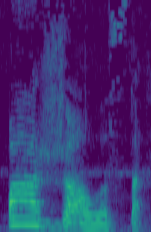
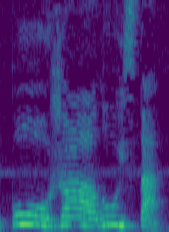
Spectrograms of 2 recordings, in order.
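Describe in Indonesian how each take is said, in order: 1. Huruf o dibaca seperti a, dan huruf i tidak dibaca. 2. Semua huruf dibaca, dengan o yang jelas. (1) "huruf o ini dibaca a" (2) "Kalau huruf per huruf jadi begini"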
